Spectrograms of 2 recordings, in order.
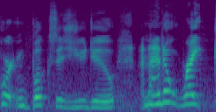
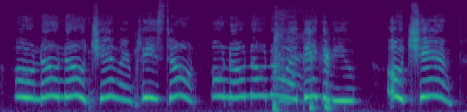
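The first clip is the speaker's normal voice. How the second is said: put-on woman's voice, much higher, slower; 11 semitones higher than usual. Retelling a scene where chandler impersonates a woman, imitating a woman's voice. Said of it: "impersonating the woman's voice".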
